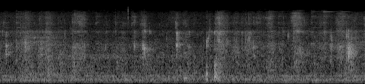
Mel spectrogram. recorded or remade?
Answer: recorded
